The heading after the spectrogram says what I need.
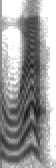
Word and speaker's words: wreck: okay last one work nope the w is silent we say wreck castle castle castle castle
